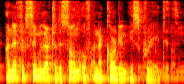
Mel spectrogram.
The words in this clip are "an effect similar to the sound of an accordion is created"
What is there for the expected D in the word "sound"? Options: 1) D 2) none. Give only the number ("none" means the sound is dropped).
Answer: 2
